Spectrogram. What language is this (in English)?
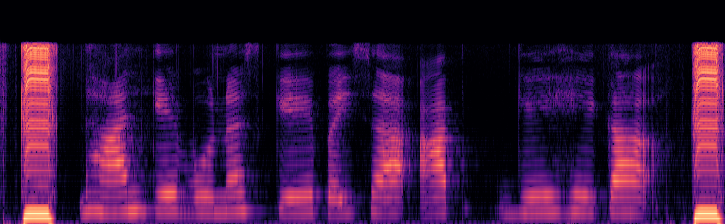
Chhattisgarhi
